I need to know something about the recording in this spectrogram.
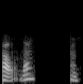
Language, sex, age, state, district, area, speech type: Kannada, female, 18-30, Karnataka, Koppal, urban, conversation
